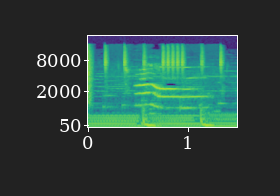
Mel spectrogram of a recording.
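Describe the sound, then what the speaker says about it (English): A cat meows at a delivery driver: one clear, close, rising-and-falling meow over a steady background hum. "Did this cat just say hello to the delivery driver?"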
